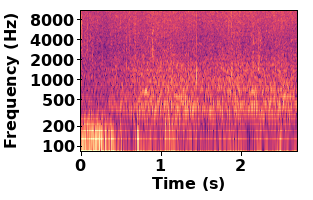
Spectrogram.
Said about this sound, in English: So you can hear the roar of the ocean now.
